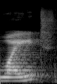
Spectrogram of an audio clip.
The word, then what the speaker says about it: Wight: it's by the brand white tea company but it's spelled w-i-g-h-t so like white as like maybe a last name or something not like white tea the tea type but it says a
